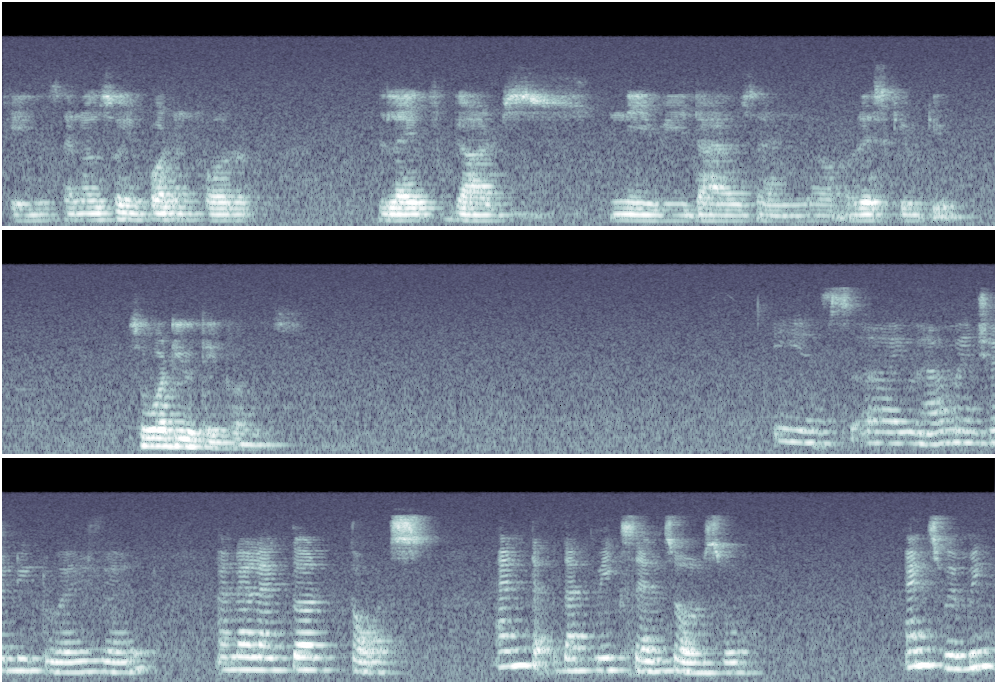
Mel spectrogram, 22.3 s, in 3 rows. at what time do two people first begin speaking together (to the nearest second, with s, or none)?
none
